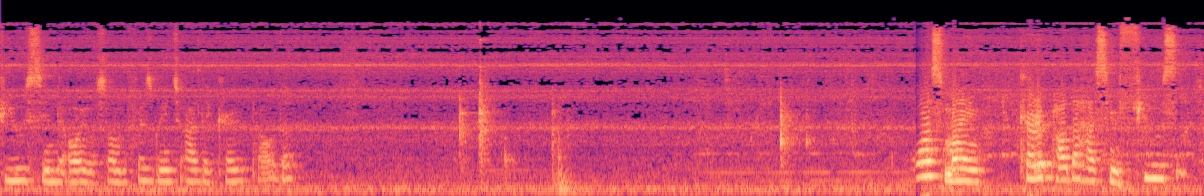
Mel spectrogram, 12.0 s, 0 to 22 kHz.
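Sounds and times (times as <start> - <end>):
kitchen background rumble: 0.0 - 12.0.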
